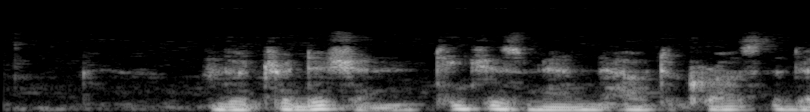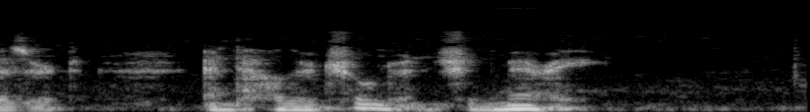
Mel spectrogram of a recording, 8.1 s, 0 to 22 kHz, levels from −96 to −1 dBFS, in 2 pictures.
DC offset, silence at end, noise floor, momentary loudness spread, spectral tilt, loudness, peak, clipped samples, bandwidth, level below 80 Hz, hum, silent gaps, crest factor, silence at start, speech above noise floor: under 0.1%; 1.1 s; -65 dBFS; 12 LU; -9 dB/octave; -30 LUFS; -12 dBFS; under 0.1%; 5.4 kHz; -58 dBFS; none; none; 18 dB; 1.05 s; 36 dB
